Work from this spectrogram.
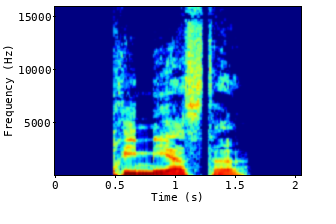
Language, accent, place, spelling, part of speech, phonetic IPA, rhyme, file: German, Germany, Berlin, primärste, adjective, [pʁiˈmɛːɐ̯stə], -ɛːɐ̯stə, De-primärste.ogg
- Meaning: inflection of primär: 1. strong/mixed nominative/accusative feminine singular superlative degree 2. strong nominative/accusative plural superlative degree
